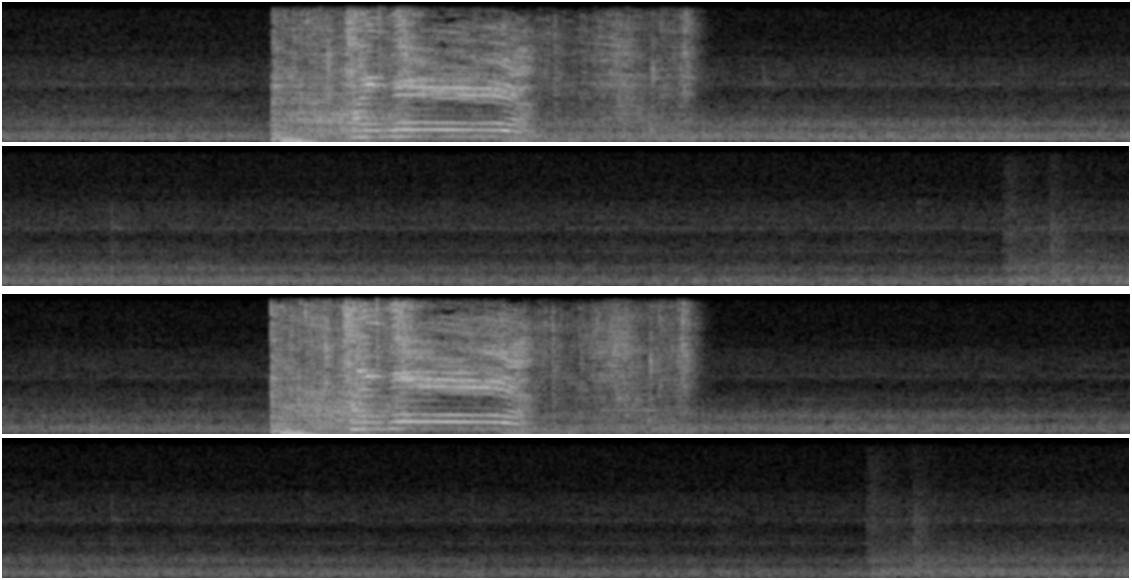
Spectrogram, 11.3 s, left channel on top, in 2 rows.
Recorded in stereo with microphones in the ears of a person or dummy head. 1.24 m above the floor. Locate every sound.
1.3 s a shout: 75° right (ahead or behind), 2 m; by 3.5 s 50° right (ahead or behind), 1.7 m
